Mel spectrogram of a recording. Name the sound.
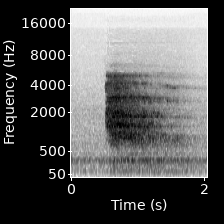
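deep breathing during yoga practice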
